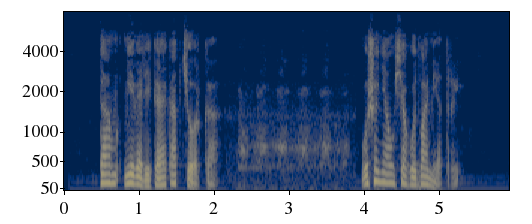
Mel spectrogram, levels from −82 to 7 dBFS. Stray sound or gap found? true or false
true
